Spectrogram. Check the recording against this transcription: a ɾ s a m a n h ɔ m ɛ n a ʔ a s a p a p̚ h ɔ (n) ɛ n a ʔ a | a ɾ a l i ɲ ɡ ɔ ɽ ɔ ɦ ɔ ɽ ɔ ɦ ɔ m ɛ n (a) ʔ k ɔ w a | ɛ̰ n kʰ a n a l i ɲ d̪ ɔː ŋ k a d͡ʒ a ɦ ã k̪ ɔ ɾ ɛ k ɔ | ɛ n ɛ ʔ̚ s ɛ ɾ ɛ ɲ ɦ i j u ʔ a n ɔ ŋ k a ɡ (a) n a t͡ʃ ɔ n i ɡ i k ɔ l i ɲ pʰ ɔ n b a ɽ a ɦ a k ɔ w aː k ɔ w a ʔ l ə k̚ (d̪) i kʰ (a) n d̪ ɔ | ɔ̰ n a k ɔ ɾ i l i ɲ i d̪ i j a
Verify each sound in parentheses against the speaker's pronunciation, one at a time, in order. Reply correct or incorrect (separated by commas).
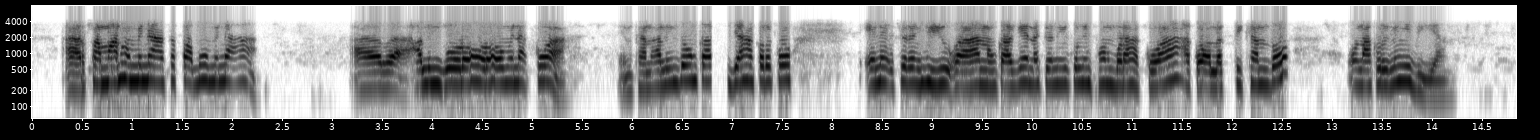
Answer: incorrect, correct, incorrect, incorrect, correct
